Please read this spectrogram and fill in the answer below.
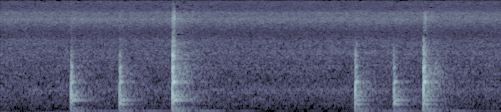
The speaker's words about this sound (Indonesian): Tiba-tiba, terdengar suara pintu istana diketuk oleh seseorang.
